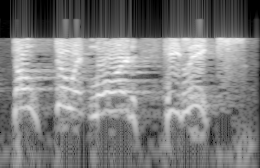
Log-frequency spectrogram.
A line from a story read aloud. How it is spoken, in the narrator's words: Some lady in the back yelled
